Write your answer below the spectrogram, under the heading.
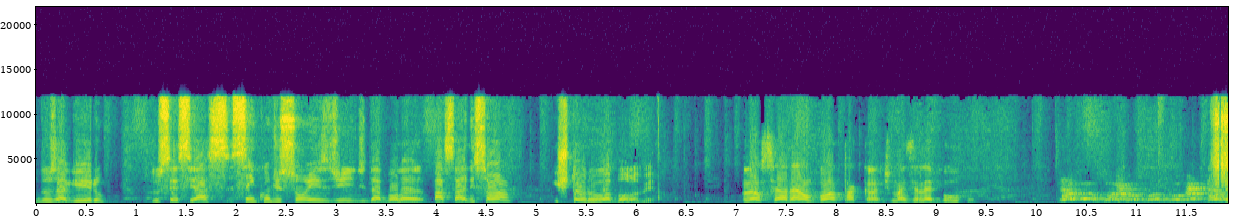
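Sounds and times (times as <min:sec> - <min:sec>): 
speech: 0:00.0 - 0:06.3, 0:07.1 - 0:09.5
dogs barking with yapping barks: 0:10.2 - 0:11.9.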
